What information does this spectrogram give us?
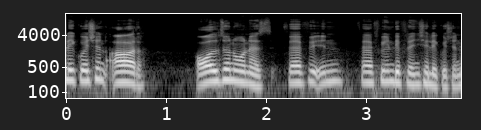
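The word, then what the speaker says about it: Pfaffian: Next आ जाइए, total differential equation are also known as फैफिन differential equation, P silent रहता है, फैफिन differential equation पढ़ते हैं, ठीक है।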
